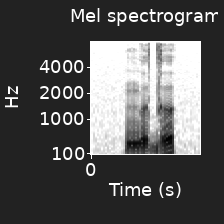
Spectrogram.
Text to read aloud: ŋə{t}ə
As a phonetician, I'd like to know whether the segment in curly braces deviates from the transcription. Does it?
yes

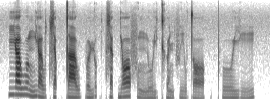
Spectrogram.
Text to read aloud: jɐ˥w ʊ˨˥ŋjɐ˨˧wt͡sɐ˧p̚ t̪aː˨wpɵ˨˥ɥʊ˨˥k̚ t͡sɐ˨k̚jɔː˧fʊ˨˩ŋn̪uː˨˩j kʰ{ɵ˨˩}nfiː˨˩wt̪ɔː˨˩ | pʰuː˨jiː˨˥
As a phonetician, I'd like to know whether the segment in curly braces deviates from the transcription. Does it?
no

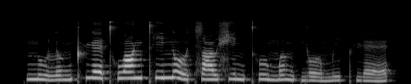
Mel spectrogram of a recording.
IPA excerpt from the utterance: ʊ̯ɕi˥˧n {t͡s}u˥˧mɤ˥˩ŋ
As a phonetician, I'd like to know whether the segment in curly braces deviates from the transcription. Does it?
yes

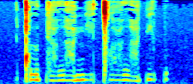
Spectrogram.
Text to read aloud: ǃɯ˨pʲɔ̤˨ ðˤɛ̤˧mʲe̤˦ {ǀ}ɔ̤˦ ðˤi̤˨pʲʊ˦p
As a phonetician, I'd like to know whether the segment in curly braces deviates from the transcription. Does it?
no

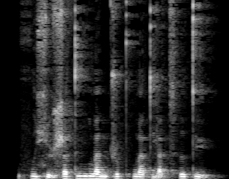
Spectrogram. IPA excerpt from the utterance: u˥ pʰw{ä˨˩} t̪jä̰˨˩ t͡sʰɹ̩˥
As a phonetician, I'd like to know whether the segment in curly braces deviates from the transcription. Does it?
yes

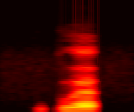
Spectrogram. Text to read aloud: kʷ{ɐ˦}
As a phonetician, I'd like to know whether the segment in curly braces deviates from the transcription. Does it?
no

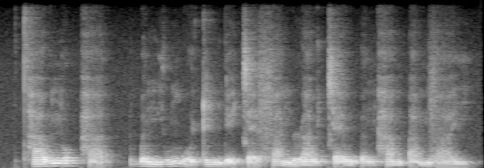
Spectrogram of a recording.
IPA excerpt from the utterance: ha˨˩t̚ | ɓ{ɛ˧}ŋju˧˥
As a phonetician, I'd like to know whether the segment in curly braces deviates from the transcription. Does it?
yes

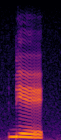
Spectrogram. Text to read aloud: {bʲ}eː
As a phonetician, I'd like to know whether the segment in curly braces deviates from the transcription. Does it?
no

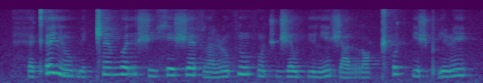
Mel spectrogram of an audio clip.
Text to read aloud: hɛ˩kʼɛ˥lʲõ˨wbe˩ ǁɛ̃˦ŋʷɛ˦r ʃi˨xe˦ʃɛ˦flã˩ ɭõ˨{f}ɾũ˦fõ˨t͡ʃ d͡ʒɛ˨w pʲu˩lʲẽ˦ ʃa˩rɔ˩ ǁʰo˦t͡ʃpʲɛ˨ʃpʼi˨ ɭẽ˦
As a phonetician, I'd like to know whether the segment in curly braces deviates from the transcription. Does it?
no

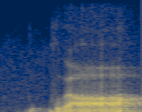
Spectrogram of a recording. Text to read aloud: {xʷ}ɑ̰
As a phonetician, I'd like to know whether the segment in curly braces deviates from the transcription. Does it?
yes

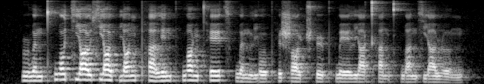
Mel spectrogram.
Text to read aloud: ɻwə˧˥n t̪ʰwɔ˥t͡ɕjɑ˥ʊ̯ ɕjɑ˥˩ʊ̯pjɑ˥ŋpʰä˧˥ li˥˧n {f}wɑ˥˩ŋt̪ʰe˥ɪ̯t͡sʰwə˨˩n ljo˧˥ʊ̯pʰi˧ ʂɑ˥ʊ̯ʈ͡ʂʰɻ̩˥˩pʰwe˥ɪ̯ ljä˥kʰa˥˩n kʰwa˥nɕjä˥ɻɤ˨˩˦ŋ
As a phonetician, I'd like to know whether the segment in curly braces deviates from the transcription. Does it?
yes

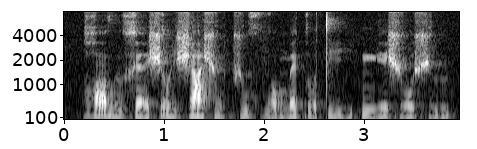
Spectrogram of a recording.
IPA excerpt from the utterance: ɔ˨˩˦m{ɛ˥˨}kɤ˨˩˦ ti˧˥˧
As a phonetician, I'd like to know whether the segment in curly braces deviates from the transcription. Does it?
yes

